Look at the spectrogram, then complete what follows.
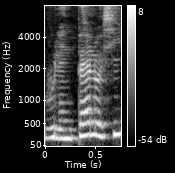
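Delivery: dry, sarcastic delivery.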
